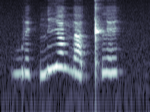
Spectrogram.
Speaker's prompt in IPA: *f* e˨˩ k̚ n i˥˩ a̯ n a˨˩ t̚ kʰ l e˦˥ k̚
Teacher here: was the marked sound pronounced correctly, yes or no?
no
